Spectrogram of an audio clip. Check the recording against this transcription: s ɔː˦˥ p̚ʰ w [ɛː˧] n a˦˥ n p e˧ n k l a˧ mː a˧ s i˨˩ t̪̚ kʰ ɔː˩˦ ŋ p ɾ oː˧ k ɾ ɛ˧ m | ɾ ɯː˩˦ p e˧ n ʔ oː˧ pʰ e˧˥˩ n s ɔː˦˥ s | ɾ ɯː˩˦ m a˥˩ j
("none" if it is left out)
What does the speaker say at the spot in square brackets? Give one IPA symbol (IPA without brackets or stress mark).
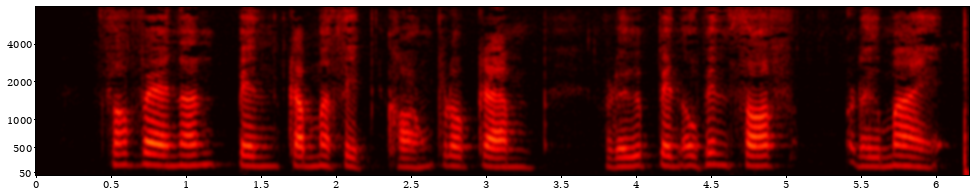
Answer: ɛː˧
